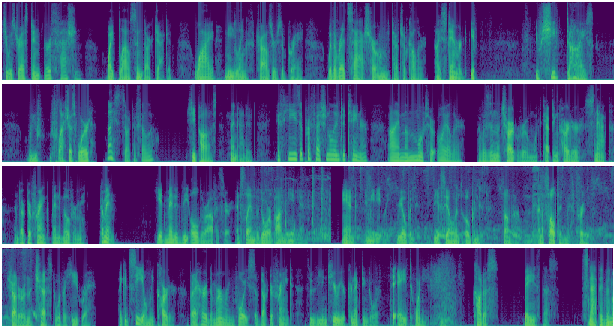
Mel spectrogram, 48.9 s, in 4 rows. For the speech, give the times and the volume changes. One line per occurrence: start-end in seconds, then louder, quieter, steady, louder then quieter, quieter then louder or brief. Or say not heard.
0.0-26.9 steady
27.6-48.8 steady.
